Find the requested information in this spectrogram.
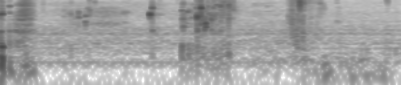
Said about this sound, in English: Sorry, I had to get a sip of beer.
